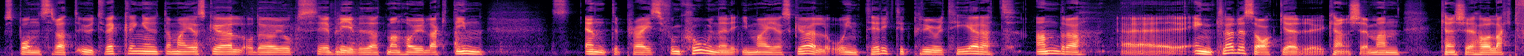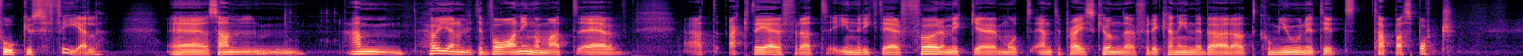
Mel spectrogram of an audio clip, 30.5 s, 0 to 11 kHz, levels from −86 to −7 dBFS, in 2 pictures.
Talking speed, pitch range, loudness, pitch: 125 wpm, 110-135 Hz, -19 LUFS, 120 Hz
